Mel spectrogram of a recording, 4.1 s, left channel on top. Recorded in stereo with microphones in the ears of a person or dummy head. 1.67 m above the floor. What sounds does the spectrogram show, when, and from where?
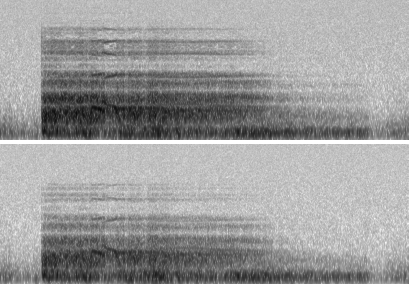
0.4 s an explosion: 45° left (ahead or behind)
